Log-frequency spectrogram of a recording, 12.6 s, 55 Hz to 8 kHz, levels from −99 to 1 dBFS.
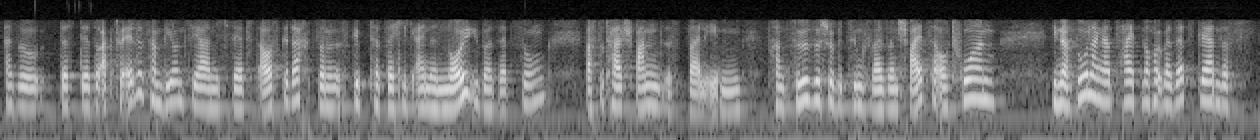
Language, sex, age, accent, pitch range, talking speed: German, female, 30-49, German, 175-215 Hz, 180 wpm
